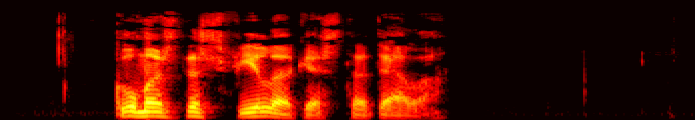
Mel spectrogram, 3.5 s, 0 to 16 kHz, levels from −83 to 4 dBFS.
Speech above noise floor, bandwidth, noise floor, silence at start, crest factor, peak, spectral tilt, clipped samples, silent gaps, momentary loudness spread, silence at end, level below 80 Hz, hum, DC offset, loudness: 61 dB; 11 kHz; -81 dBFS; 0.6 s; 22 dB; 0 dBFS; -4.5 dB/octave; under 0.1%; none; 13 LU; 1.3 s; -62 dBFS; none; under 0.1%; -20 LUFS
